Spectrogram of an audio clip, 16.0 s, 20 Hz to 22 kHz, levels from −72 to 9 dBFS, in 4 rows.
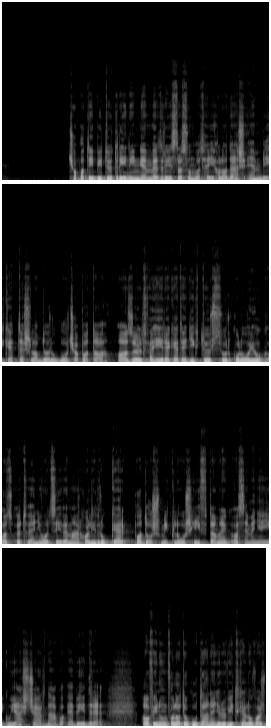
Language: Hungarian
